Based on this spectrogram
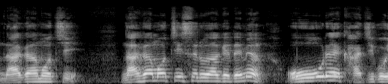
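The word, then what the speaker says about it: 長持ち: 그러니까 오랫동안 가지고 있다는 뜻인데 발음은 나가모치.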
